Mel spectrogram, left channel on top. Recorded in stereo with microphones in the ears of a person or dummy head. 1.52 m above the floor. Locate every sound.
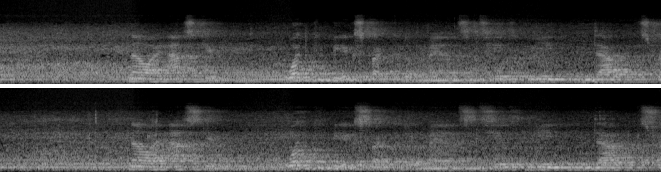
1.3 s a man speaking: 25° left (ahead or behind), 3.5 m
